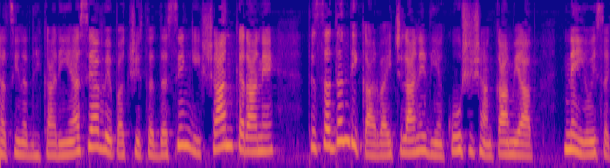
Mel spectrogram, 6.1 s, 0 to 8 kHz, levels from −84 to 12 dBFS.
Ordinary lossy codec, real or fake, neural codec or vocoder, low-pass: none; real; none; none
